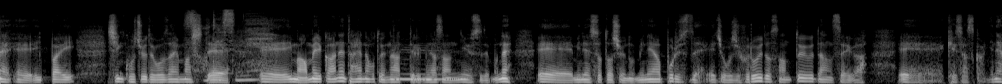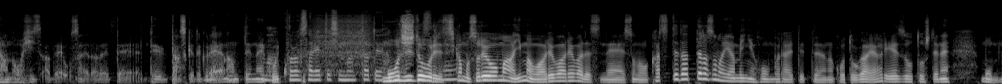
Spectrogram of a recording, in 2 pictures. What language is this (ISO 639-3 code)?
jpn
